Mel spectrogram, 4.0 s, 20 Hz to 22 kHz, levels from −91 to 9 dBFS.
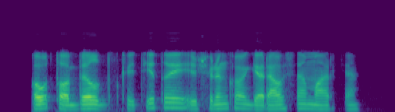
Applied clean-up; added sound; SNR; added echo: none; none; none; none.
